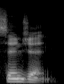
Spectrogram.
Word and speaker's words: St. John: So St. John Smythe, the reason why it's pronounced St. John is because it kind of goes back to Norman French origin. So they would used to say like St. Clair would be Sinclair. So the sin would be Saint.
